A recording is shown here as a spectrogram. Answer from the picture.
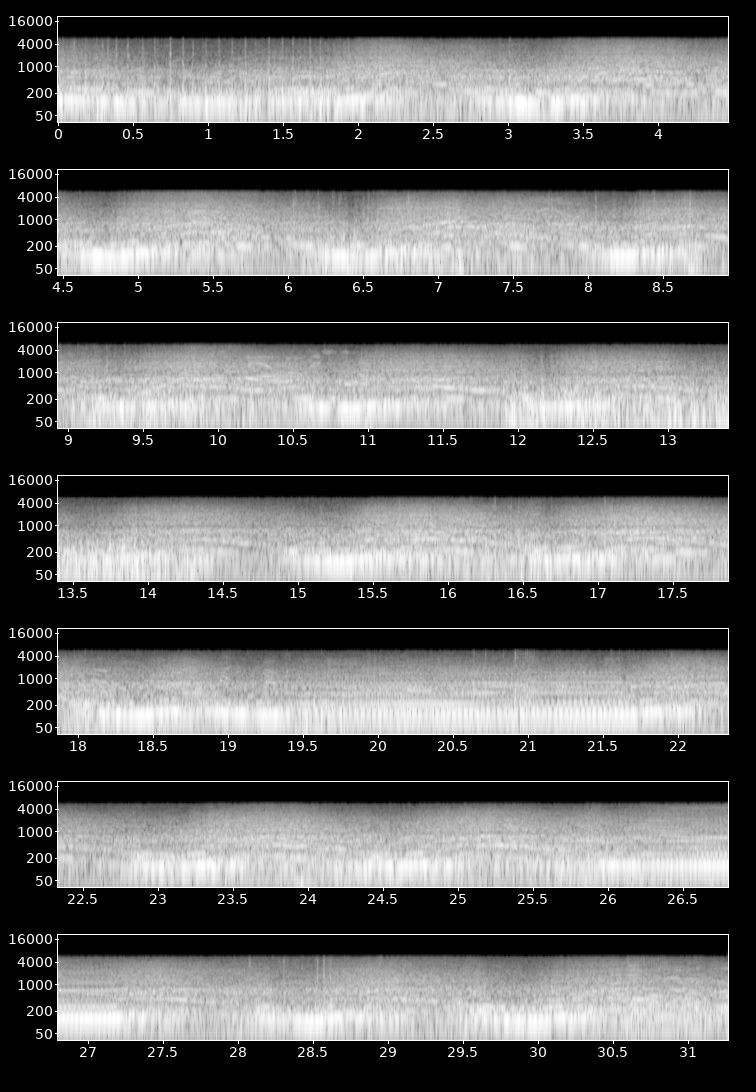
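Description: Trials motorcycle engine revved over and over in short bursts, its pitch rising and falling every second or two.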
